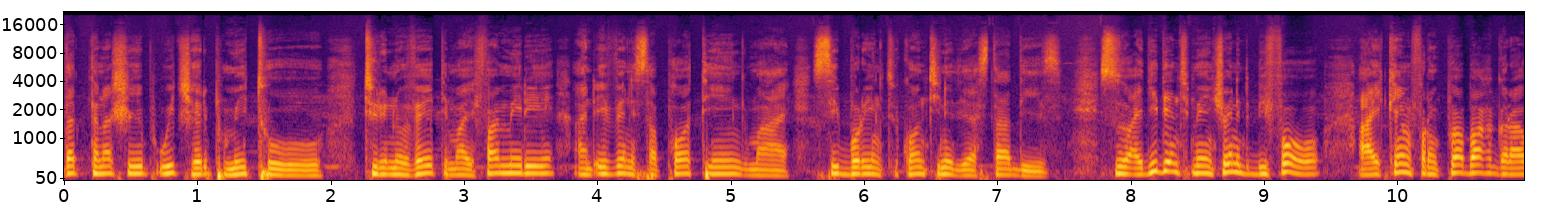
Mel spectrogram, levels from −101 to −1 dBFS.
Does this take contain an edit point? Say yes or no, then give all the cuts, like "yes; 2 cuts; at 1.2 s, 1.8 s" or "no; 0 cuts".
no; 0 cuts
